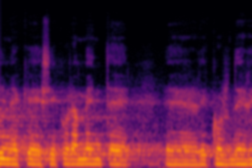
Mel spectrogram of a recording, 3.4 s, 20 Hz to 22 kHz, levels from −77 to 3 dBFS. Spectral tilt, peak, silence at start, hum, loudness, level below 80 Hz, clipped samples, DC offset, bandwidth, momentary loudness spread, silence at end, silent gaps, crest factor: -8 dB/octave; -4 dBFS; 0 s; none; -19 LUFS; -48 dBFS; under 0.1%; under 0.1%; 14 kHz; 8 LU; 0 s; none; 14 dB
